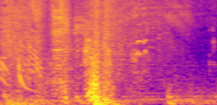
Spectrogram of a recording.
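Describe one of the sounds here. A heavy blow thuds into a creature.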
